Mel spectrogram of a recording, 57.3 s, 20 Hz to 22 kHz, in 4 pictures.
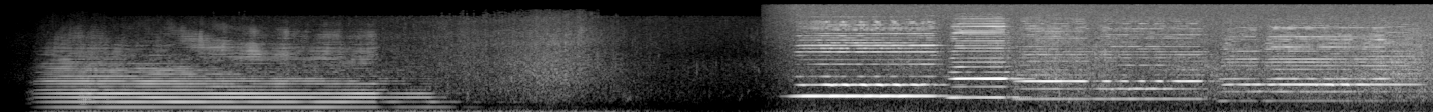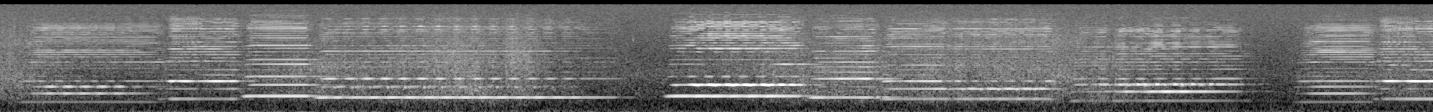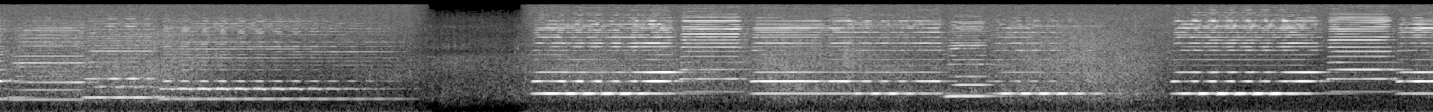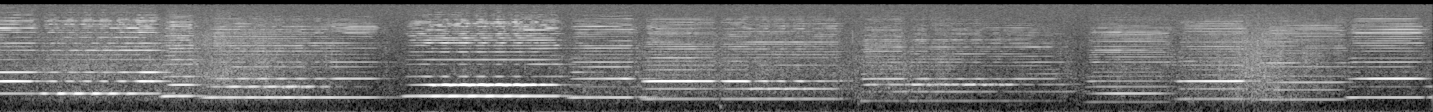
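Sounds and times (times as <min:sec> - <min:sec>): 
harmonica solo in G for funeral services: 0:00.3 - 0:04.7, 0:07.7 - 0:32.9, 0:33.9 - 0:57.3.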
